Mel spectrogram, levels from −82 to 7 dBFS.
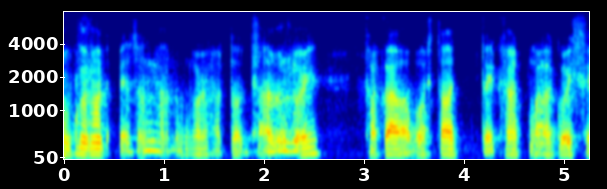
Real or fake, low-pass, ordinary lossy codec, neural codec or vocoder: fake; 7.2 kHz; Opus, 16 kbps; autoencoder, 22.05 kHz, a latent of 192 numbers a frame, VITS, trained on one speaker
